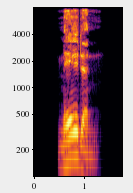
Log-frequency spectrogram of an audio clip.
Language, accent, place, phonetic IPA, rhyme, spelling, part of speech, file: German, Germany, Berlin, [ˈmɛldn̩], -ɛldn̩, Melden, noun, De-Melden.ogg
- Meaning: plural of Melde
